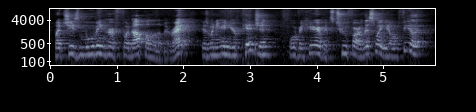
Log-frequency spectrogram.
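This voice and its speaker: In a fitness studio, a male coach leads a guided stretching class, cracking jokes and counting down in an upbeat way. His voice is high-pitched, fast, bright and forceful. The sound is roomy, picked up by a distant mic.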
